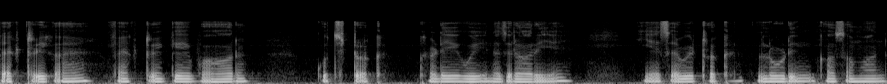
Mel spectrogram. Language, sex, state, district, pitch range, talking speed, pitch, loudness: Hindi, male, Bihar, Vaishali, 130-140 Hz, 140 wpm, 135 Hz, -20 LUFS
